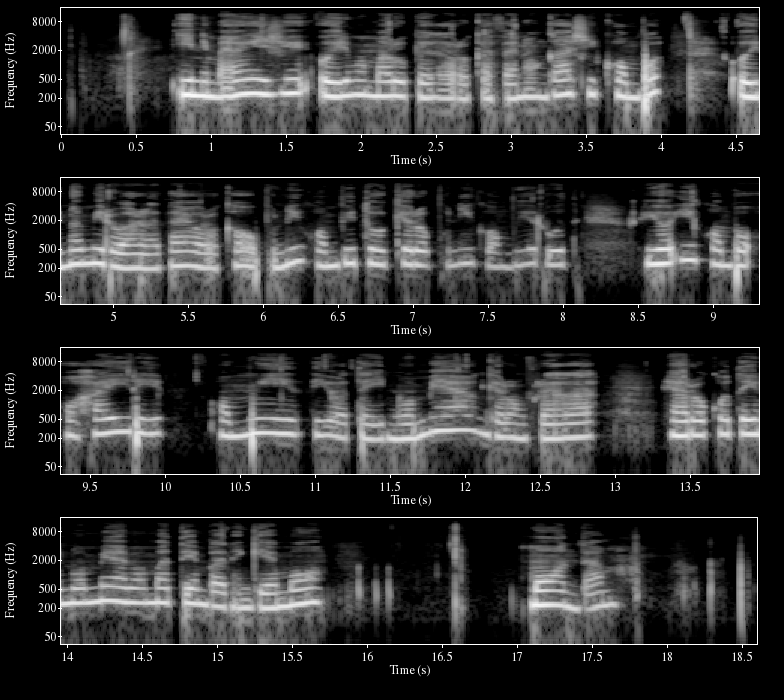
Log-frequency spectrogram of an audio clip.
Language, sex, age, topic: Oshiwambo, female, 18-24, agriculture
